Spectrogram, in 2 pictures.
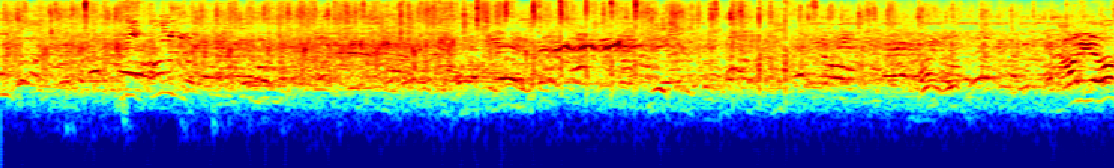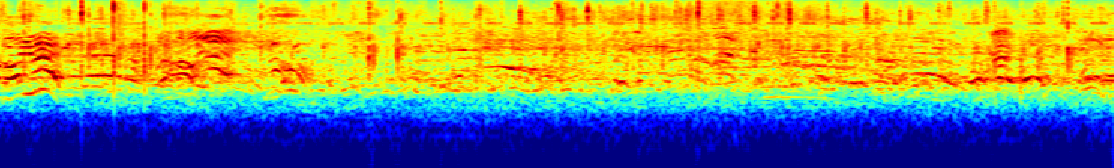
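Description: A crowd of men talks and shouts nearby outdoors.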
